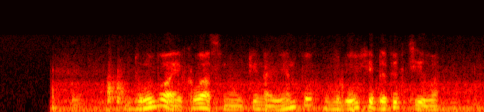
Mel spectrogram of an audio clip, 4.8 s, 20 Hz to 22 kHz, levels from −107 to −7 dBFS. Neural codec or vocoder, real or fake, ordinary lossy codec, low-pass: codec, 16 kHz, 6 kbps, DAC; fake; Opus, 16 kbps; 7.2 kHz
